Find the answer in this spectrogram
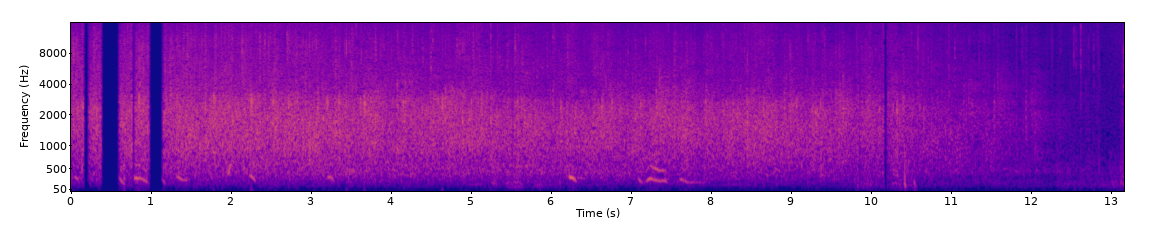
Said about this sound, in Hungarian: Tapsoljuk már meg.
